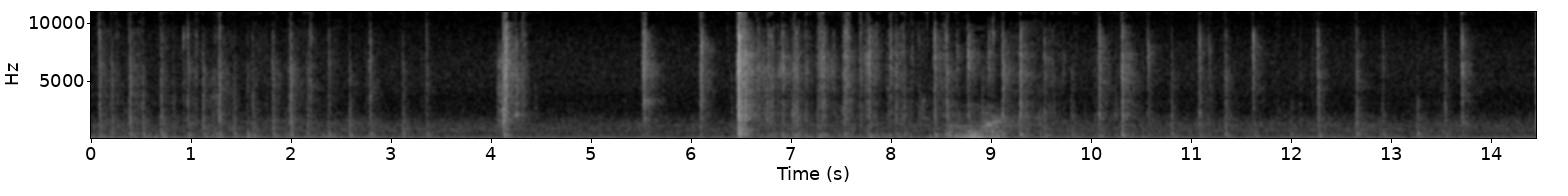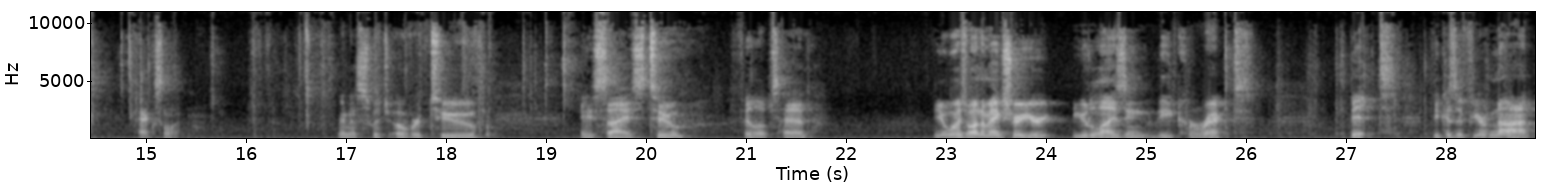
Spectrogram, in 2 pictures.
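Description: Small metal tools click and tap against a hard case.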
